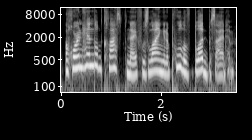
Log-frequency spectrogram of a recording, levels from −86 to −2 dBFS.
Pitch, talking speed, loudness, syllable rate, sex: 260 Hz, 240 wpm, -16 LUFS, 5.7 syllables/s, female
